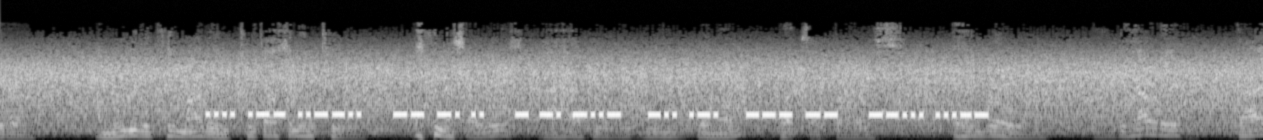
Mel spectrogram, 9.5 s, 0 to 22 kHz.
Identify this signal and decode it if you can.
Morse code, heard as a keyed tone, hand-sent with a bug key, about 39 wpm, 730 Hz, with radio static and speech in English. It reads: HW? MNI TNX DR OM 73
